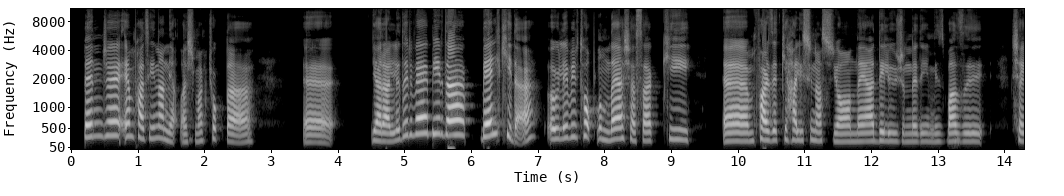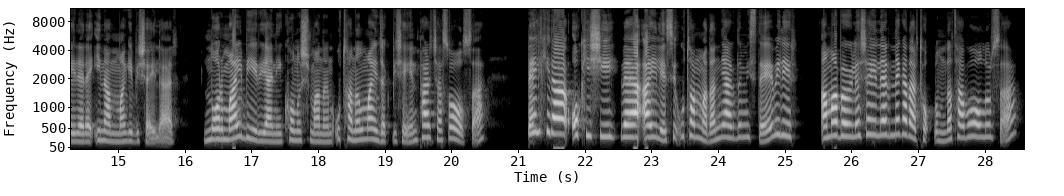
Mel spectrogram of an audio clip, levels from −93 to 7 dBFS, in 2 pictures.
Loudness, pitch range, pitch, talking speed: -23 LUFS, 195-300 Hz, 245 Hz, 115 wpm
